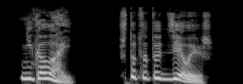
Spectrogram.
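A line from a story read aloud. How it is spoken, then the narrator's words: Exclaiming holy woman. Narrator (Russian): Перестав визжать и окончательно проснувшись, воскликнула блаженная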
